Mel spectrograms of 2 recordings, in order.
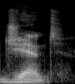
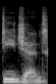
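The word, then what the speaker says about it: djent: And now I mean, essentially they were doing the gent. Yeah. Yeah. I heard, speaking of things that someone mispronounced, there was a friend of mine that always called it degent, and I was like, please don't.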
